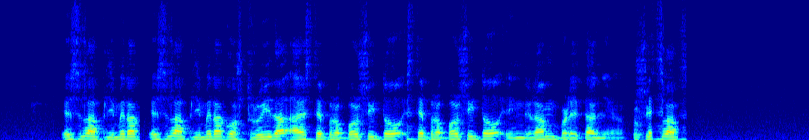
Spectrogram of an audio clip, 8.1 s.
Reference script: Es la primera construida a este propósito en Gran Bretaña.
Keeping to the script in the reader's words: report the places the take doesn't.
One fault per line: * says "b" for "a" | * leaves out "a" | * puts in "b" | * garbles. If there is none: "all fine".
* puts in "es la primera"
* puts in "este propósito"
* garbles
